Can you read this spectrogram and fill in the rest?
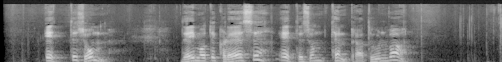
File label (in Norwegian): "ette såm", Numedalsmål; etter som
